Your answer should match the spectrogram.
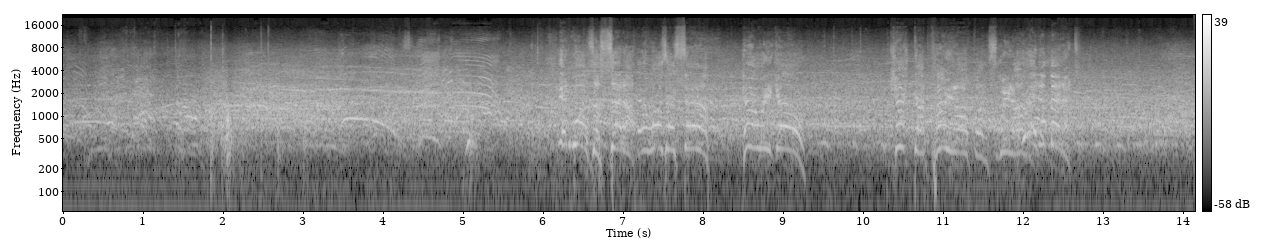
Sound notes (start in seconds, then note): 1.9 Ric thudding on ring; 1.9 crowd cheering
